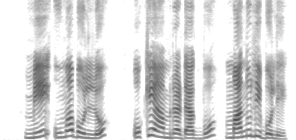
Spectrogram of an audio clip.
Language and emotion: Bengali, neutral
